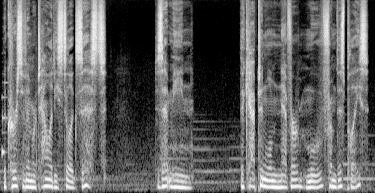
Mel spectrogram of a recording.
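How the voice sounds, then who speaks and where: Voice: mid-range voice, steady tone, unhurried, a little mellow, soft background music, close to an everyday voice. An actor voicing an earnest, thoughtful young traveler in a fantasy video game, pensive in manner. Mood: concerned.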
